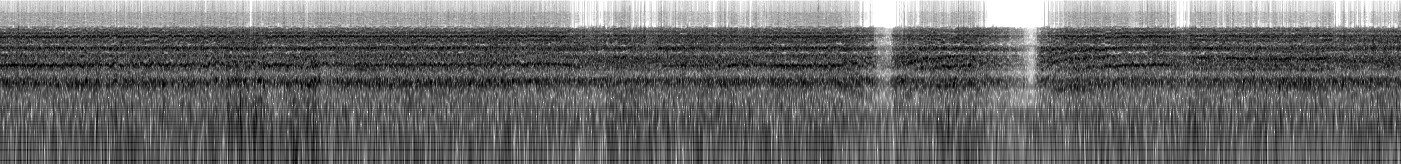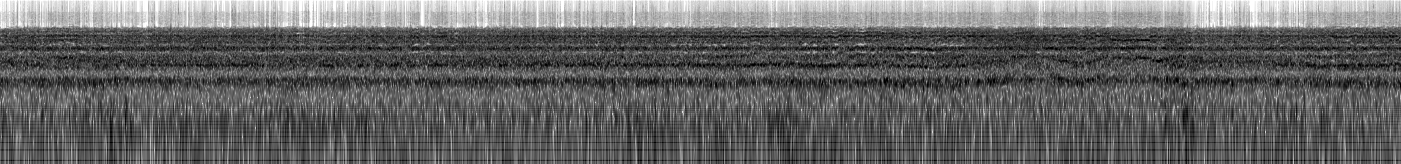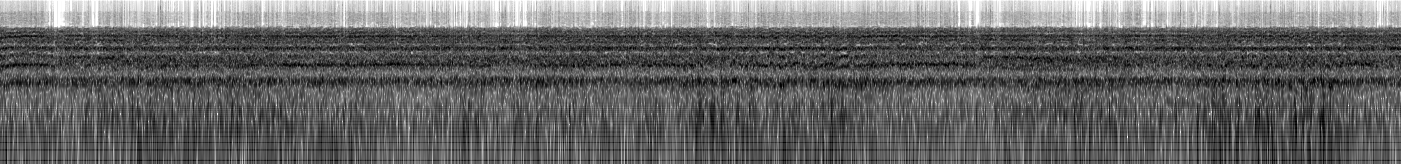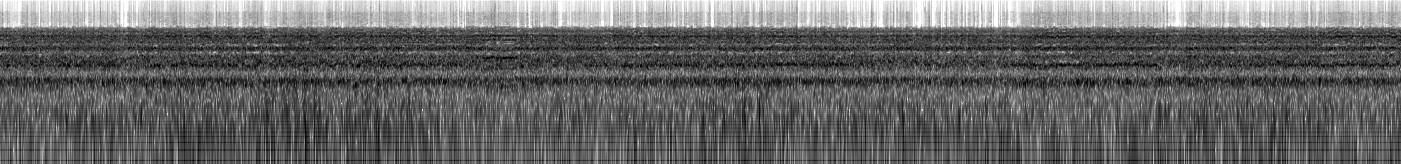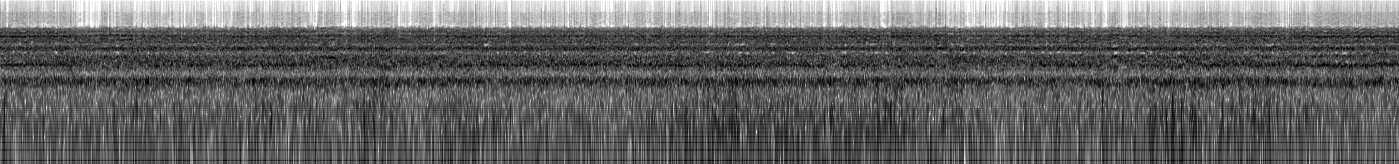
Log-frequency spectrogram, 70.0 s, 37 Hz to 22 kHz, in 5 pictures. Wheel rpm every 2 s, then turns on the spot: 210, 210, 220, 220, 120, 180, 220, 230, 230, 230, 230, 240, 280, 220, 220, 230, 230, 220, 220, 220, 230, 230, 230, 230, 230, 230, 230, 230, 230, 230, 230, 230, 230, 230, 230.
none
